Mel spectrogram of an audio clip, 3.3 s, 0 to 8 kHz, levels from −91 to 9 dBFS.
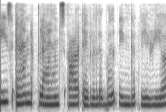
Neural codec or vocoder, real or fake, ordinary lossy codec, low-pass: codec, 24 kHz, 1.5 kbps, HILCodec; fake; none; 7.2 kHz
